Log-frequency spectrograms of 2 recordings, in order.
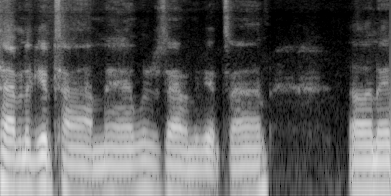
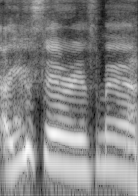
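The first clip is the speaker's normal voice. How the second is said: higher, exasperated disbelief; incredulous; 7 semitones higher than usual. Retold or imitated. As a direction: complain at the screen in disbelief. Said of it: "I'm like".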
